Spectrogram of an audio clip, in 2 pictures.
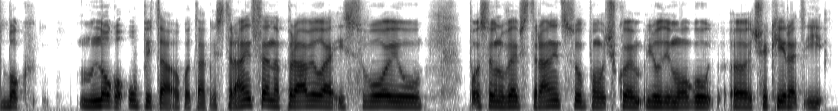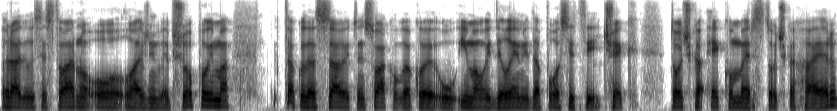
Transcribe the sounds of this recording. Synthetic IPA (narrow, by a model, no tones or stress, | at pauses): zbo̞ɡ | mno̞ɡo̞ʔupit̪a̰ʔo̞̰ko̞t̪akʋixst̪ɾa̰nit̪sanapɾaːʋilˠaʔisʋo̞jupo̞̰sebnuʋe̞bst̪ɾanit̪supo̞mot͡ʃko̞jeʎuːd̪imo̞ɡut͡ʃekiːɾat̪iɾaːd̪ilise̞st̪ʋaːɾno̞̰ʔo̰lˠaːʒnimʋḛpʃo̞po̞ʋimat̪ako̞d̪asaːʋʲjet̪ujemsʋako̞ɡakojḛʔuʔimalo̞jd̪ile̞mid̪apo̞̰sjet̪ʰit͡ʃekt̪o̞t͡ʃkaʔekomeɾst̪o̞̰t͡ʃkaxaeɾ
